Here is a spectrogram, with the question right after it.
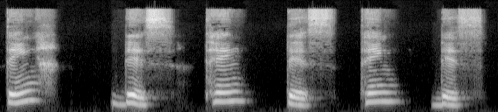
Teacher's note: Both are produced by placing the tongue between the teeth and forcing air through the gap. But the is also uses the vocal cords.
